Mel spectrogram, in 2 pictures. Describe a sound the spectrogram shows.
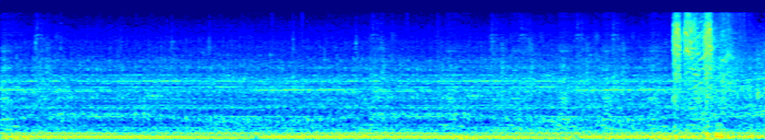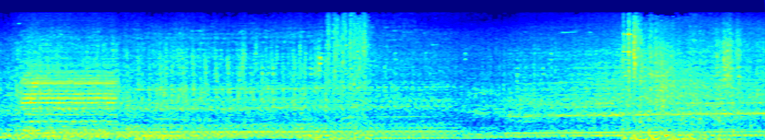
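A heavy tank engine rumbles steadily.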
